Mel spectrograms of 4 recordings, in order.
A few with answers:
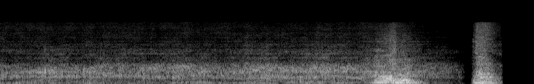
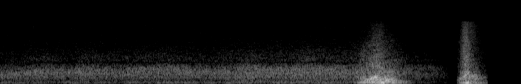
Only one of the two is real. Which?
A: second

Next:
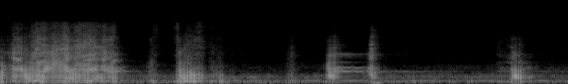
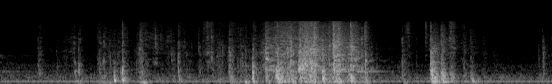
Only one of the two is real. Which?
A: second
